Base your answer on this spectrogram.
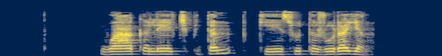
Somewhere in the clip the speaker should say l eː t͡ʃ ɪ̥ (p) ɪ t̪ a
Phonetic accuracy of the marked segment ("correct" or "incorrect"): correct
